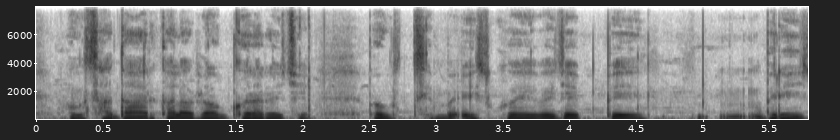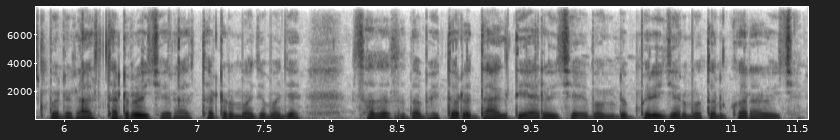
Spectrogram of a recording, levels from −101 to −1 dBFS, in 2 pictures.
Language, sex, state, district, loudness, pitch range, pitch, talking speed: Bengali, male, Jharkhand, Jamtara, -19 LUFS, 110-125 Hz, 115 Hz, 185 wpm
